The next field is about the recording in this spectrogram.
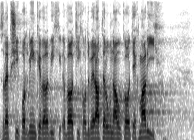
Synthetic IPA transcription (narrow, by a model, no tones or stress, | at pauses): zlɛpʃiːpo̞dmiːŋkɪvɛlkiːxo̞dbjɛɾat̪ɛluːnauːko̞lcɛxmaliːx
